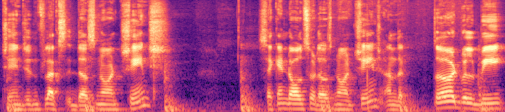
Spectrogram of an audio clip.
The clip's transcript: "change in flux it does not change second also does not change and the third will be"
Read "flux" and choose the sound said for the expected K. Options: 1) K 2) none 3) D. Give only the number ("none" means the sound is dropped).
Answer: 1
